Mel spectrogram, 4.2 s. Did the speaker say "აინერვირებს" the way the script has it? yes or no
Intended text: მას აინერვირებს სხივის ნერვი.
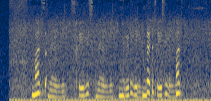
no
